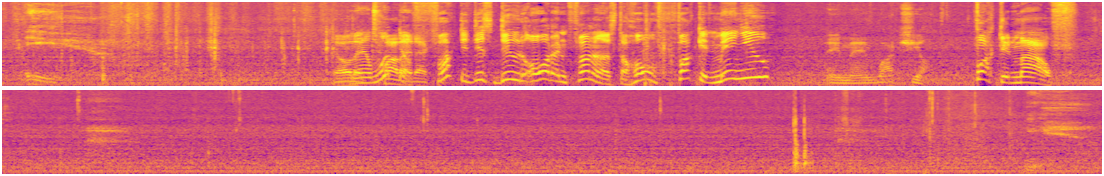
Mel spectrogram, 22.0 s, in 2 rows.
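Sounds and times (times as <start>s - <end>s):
car engine idling: 0.0s - 22.0s
car ventilation hum: 0.0s - 22.0s
brief knock: 18.9s - 19.2s.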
